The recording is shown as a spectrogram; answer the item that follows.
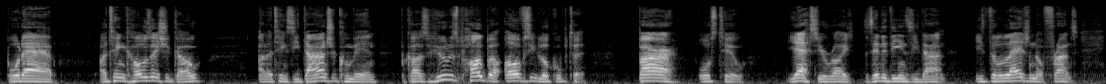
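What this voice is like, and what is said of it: Louis van Gaal impression. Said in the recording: “great Louis van Gaal impression”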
